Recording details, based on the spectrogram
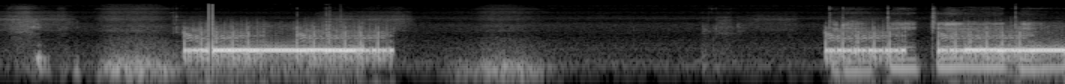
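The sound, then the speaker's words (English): A telephone dialing a number: loud, steady mid-pitched electronic tones come in two paired bursts separated by a quiet gap, with faint muffled noises in between. “As I push the magic button again and hope that I put in the right phone number.”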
